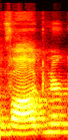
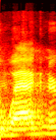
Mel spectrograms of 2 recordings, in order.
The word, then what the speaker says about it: Wagner: pronounced it's uh the Wagner group some people call it the Wagner group but that's the Americanized version of the Americanized but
